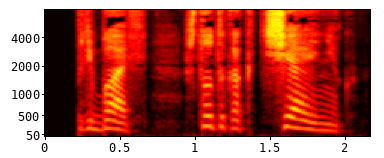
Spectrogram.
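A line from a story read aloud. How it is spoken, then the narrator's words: Spiteful. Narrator (Russian): Спортсмен злобно молвил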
